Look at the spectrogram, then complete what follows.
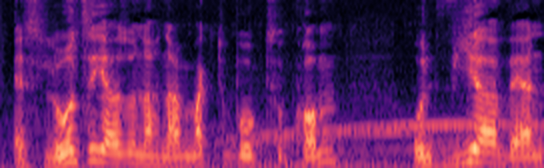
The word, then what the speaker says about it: Magdeburg: Das heißt nämlich, die sagen nicht Magdeburg oder ganz schlimm Magdeburg. Das ist völlig falsch. Das hat nichts mit der Markt zu tun. Magdeburg ist am besten oder Magdeburg. Betonung liegt auf Burg.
